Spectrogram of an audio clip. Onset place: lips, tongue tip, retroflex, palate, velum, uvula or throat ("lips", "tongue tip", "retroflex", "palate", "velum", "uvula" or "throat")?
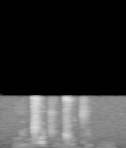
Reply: tongue tip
